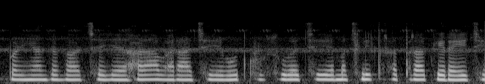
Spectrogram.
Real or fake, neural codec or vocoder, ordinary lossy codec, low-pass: real; none; none; 7.2 kHz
